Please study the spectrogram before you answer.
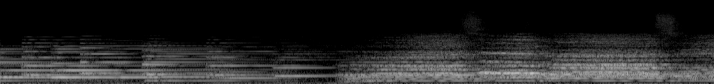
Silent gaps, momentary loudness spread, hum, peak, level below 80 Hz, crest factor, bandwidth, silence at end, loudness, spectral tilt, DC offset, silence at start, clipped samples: none; 12 LU; none; -12 dBFS; -56 dBFS; 16 dB; 13 kHz; 0 s; -29 LUFS; -6.5 dB/octave; under 0.1%; 0 s; under 0.1%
